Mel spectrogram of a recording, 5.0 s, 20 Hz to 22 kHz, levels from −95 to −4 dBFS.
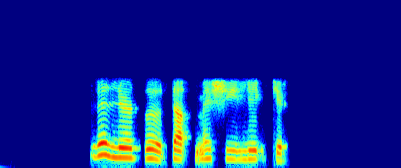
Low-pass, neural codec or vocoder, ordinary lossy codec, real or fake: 3.6 kHz; codec, 24 kHz, 0.9 kbps, WavTokenizer, small release; Opus, 16 kbps; fake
